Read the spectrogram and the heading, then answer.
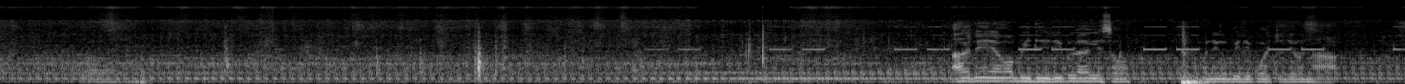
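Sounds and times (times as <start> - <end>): car engine idling: 0.0 - 14.0
short high beeps: 7.7 - 8.4, 11.4 - 12.1.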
